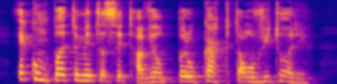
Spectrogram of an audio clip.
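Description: A man with a Lisbon accent at a fairly quick pace. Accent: European Portuguese, Lisbon area. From Portugal, Setúbal. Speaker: podcast host. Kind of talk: comedic solo commentary.

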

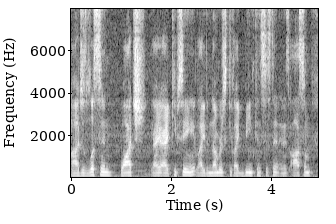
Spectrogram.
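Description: This man speaks at a medium pitch and a fairly quick pace, his intonation monotone and flat. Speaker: podcast host. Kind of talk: casual chat. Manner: casual, conversational.

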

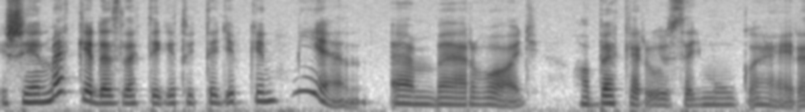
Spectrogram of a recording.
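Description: A woman with a normal speaking voice talks at a medium pitch and a fairly quick pace on a very clean recording with a silent background. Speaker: podcast host, German language teacher. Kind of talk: casual interview chat; scripted intro.

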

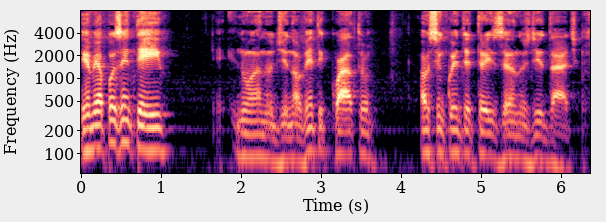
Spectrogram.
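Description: A man's very deep, low pitch with vocal fry and lively intonation, at a very slow pace with long, frequent pauses. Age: 70s. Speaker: retired banker. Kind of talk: recorded testimony.

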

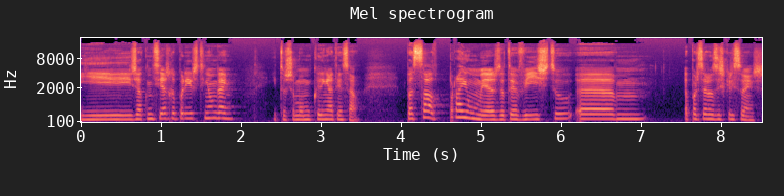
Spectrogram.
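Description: Moderate-paced speech from a woman, medium in pitch and fairly even in intonation. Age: 20s. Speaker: track athlete. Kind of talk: casual chat.

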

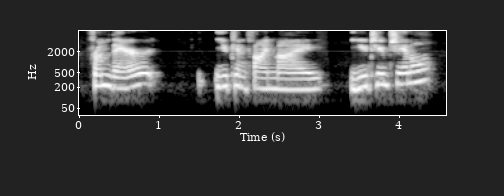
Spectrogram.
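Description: The speech moves at a very slow pace with ordinary pitch variation. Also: woman. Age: 30s. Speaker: ultimate player and equity consultant. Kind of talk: interview. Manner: animated.

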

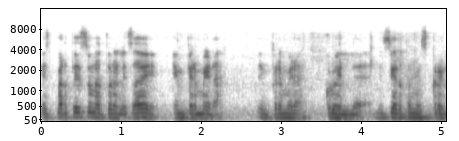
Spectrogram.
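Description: The speaker's voice is somewhat breathy. He is a man talking at a moderate speed. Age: 20s. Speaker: podcast host and teacher. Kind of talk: casual chat.

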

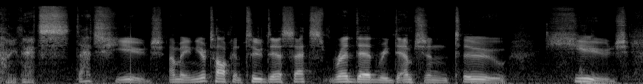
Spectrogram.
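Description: Speaking very slowly with a West Virginia accent, a man with a medium-pitched voice shows ordinary pitch variation in a very clean recording over a silent background. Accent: West Virginian Appalachian. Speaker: podcast host, gaming. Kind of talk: casual chat.

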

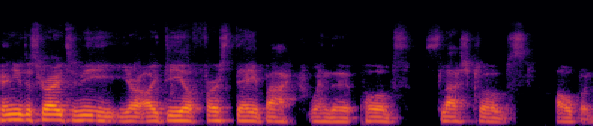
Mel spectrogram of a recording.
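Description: Slow and deliberate, a man with an Irish accent speaks at a fairly low pitch in a dark, mellow tone, his intonation fairly even, his pace very slow. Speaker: podcast host. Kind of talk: casual chat.

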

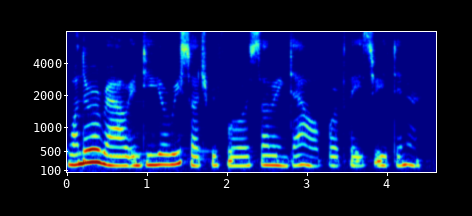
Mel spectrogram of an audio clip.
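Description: A woman's somewhat breathy, dark, mellow voice at medium pitch. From Vietnam. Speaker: podcast host. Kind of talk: scripted tips episode.

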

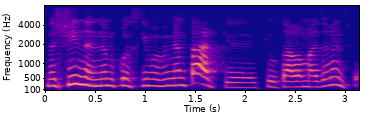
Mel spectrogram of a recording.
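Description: A woman speaks in a plain, everyday voice, fairly high in pitch, with lively intonation. The background is quiet. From northern Portugal, village near Guimarães. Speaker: football industry professional and fan. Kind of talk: casual chat.

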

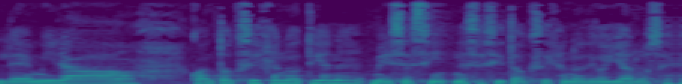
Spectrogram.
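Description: A woman talks at medium pitch with a dark, mellow tone. Her intonation is fairly even. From Morocco, raised in the Canary Islands from about age five. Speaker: community advocate. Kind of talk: testimony.

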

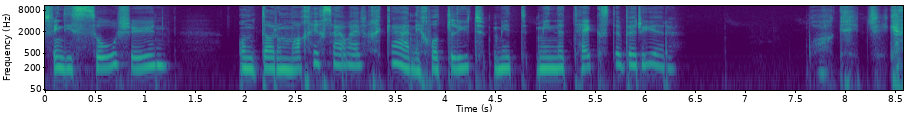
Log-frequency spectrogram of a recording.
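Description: The tone is dark and mellow, with a dry, close sound and no echo. Speech moves at a fairly slow pace, with long, frequent pauses. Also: woman, medium pitch for a woman, fairly even intonation. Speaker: musician and activist. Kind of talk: casual interview.

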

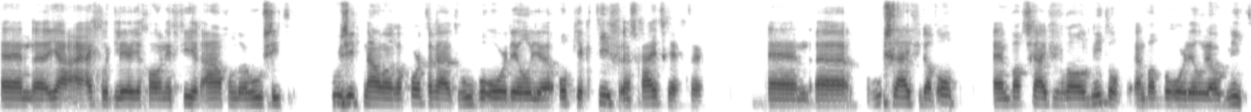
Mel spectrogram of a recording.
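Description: A man's medium-pitched voice, monotone and flat, at a moderate pace with very even loudness. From Netherlands. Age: 30s. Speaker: football referee and teacher. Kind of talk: casual interview.

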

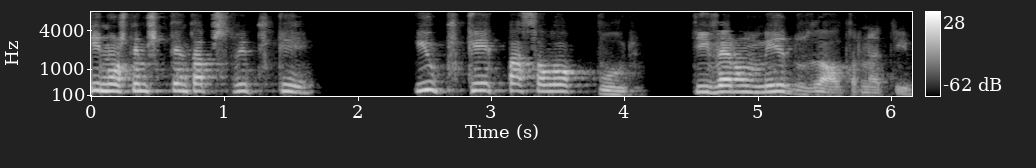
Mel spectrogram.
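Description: A man's extremely high-pitched voice at a moderate pace. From Portugal. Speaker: podcast co-host, political commentator. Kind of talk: political debate.

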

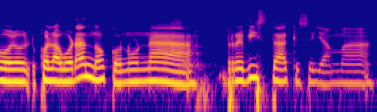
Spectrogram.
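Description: At a very slow pace, the voice comes through dry and close with no echo, on a very clean recording with a silent background. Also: woman. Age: 20s. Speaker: psychologist. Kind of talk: interview. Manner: halting.

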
